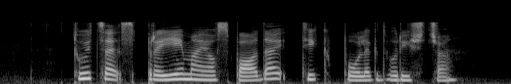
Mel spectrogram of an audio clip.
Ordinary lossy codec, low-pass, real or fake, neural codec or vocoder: AAC, 48 kbps; 7.2 kHz; real; none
